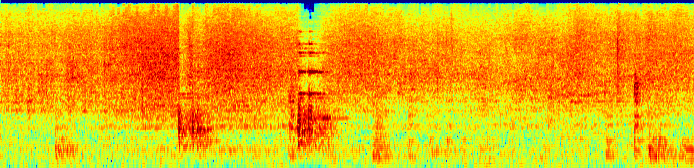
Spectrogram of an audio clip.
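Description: Meat frying in a clay pot gives a steady sizzle, with a few brief scraping stirs against the pot and no talking.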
